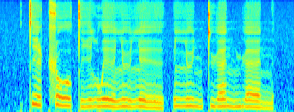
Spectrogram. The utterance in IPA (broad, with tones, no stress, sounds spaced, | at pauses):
t̪ i˥˧ ʈ͡ʂ o˥˩ ʊ̯ t̪ i˧˥ l w e˥˧ ɪ̯ l y˥˧ l e˥˩ ɪ̯ | l y˥˩ n t̪ ɥ ɛ˥ n m ɥ ɛ˥˩ n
